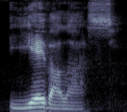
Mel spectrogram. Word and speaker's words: llévalas: Llévalas, where we count 3 syllables back. Llévalas is 3 syllables. We go 1, 2, 3 back. Accent on our E.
